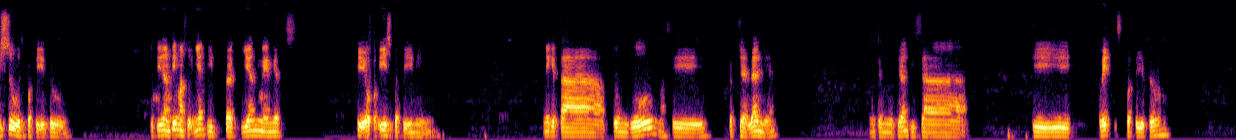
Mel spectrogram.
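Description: A man speaks calmly through a computer microphone, explaining in short phrases.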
